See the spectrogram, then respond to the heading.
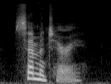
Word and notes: cemetery: American English

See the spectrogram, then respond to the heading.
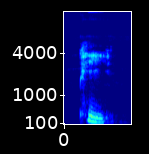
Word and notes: pee: British English

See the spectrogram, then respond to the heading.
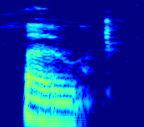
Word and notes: faux: British English

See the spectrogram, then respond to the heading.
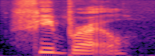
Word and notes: febrile: American English

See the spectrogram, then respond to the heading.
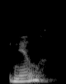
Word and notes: nil: British English

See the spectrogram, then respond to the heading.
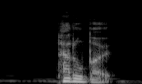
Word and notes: paddleboat: Australian English

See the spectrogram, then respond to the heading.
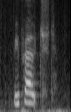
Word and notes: reproached: American English

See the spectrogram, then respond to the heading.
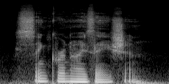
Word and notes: synchronization: American English

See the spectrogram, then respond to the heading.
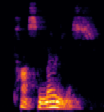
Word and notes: parsimonious: British English

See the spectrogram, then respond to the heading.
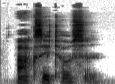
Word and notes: oxytocin: American English

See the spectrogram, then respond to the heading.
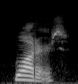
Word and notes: waters: American English

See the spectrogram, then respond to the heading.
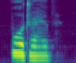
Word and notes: wardrobe: British English

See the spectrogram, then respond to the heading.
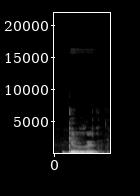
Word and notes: guru: British English

